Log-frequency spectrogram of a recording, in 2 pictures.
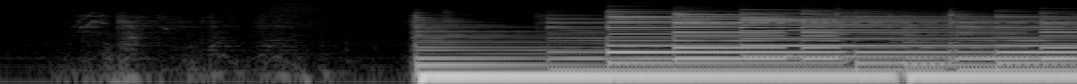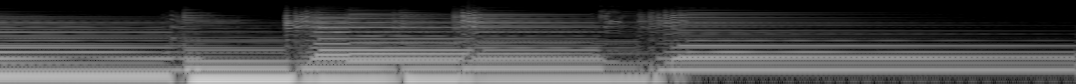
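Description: Fender American Elite Telecaster played clean on its Noiseless single-coil neck pickup through an amp. After a quiet start, a chord rings out about two seconds in. Several more chords and notes follow, each left to sustain.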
